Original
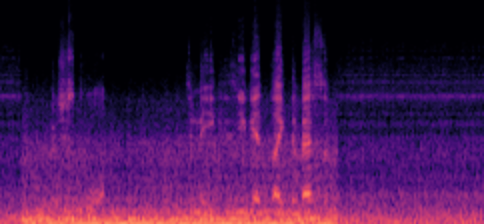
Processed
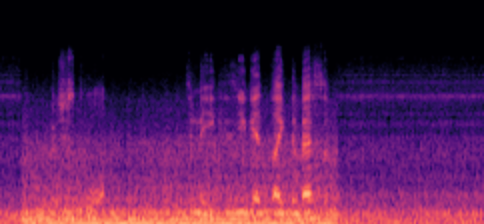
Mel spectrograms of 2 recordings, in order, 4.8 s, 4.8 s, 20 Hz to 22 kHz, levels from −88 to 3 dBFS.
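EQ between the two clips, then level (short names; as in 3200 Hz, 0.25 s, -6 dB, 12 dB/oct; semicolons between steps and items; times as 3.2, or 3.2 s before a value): Bessel low-pass 4700 Hz, order 8; bell 220 Hz +8.5 dB 0.36 oct; dynamic EQ 590 Hz, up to +5 dB, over -40 dBFS, Q 1.1; +5.5 dB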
